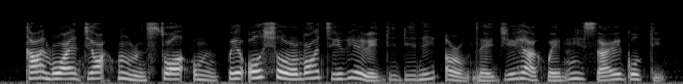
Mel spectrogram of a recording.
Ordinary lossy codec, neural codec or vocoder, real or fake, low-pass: none; autoencoder, 22.05 kHz, a latent of 192 numbers a frame, VITS, trained on many speakers; fake; 7.2 kHz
